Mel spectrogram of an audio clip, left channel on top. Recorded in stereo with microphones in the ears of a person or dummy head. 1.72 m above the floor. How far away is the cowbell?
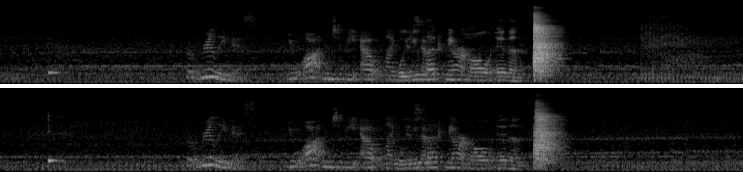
About 0.5 m.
